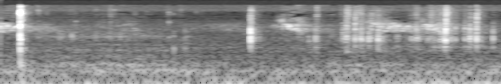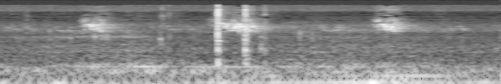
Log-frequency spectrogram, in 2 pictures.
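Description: A cat eating dry kibble from a stainless steel bowl: faint, irregular crunches and clicks a few times a second.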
